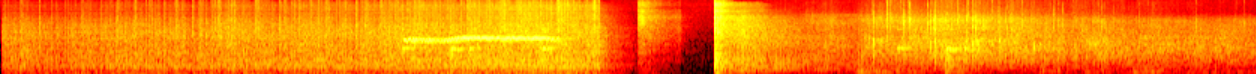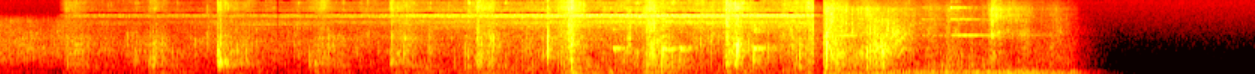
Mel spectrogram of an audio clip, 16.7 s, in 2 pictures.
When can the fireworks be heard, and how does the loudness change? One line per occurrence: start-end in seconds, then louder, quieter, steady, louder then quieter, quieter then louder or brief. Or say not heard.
0.0-5.8 louder.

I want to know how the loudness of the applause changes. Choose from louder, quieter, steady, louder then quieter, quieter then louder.
quieter.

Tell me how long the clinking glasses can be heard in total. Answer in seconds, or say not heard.
3 s.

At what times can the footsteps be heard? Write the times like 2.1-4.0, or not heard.
8.8-15.6.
